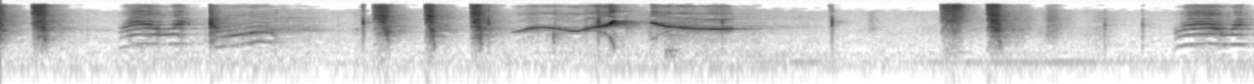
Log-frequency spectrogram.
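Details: Pet rose-ringed parakeet talking in Urdu/Hindi: short whistled word-like phrases with wavering, sliding pitch, broken up by sharp clicks and rasping bursts.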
